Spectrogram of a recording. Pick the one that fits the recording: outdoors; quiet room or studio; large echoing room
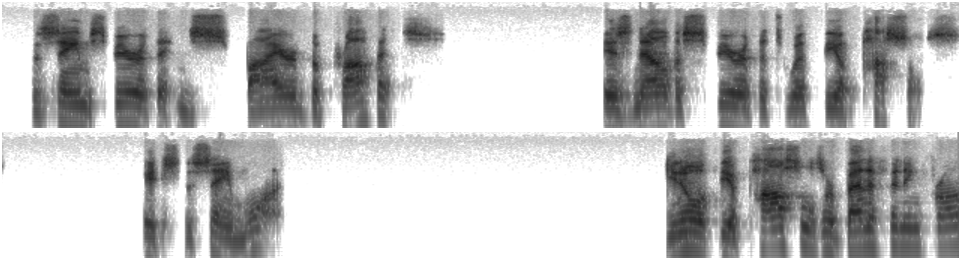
large echoing room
